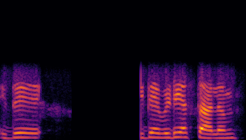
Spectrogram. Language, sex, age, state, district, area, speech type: Malayalam, female, 18-30, Kerala, Kannur, rural, conversation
